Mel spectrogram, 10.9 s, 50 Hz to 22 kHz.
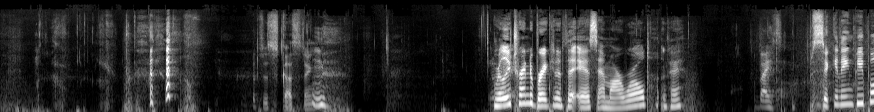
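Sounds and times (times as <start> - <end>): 
wet chewing and crunching of a salted cream-filled cookie into a microphone: 0.0 - 2.5, 8.6 - 10.9
speech: 3.3 - 4.3, 6.2 - 8.6, 9.5 - 10.9.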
